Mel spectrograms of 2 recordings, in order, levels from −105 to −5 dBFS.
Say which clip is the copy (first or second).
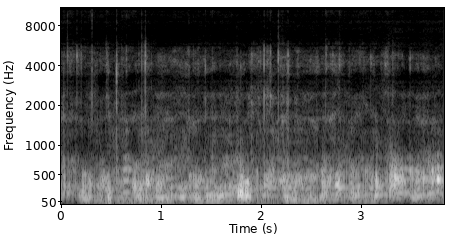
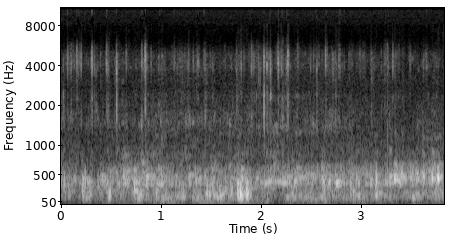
first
